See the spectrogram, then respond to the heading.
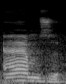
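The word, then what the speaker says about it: alms: object मांगो और receiving एल्म्स ए एल एम एस एम्स L silent है एम्स क्या होता है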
